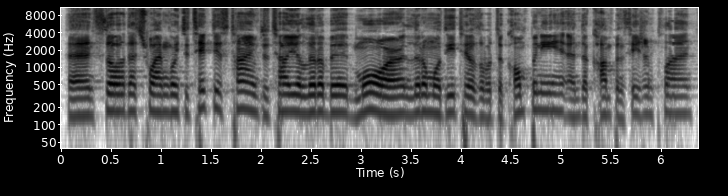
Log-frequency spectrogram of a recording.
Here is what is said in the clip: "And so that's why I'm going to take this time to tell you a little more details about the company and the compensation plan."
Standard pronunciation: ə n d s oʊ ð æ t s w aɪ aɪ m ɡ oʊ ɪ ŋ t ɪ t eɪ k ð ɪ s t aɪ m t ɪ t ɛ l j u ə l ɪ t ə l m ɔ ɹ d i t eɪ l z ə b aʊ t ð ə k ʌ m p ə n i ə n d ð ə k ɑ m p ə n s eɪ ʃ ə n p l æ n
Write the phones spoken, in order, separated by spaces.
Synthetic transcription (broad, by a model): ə n s oʊ ð æ t s w aɪ aɪ m ɡ oʊ ɪ ŋ t ɪ t eɪ k ð ɪ s t aɪ m t ɪ t ɛ l j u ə l ɪ t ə l m ɔ ɹ d i t eɪ l z ə b aʊ t ð ə k ʌ m p ə n i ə n ð ə k ɑ m p ə n s eɪ ʃ ə n p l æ n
